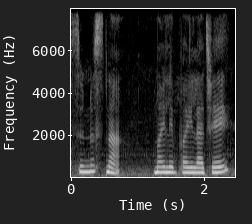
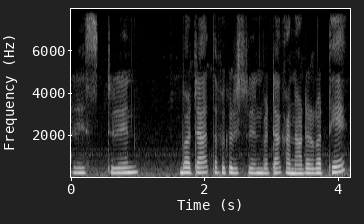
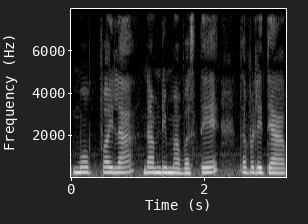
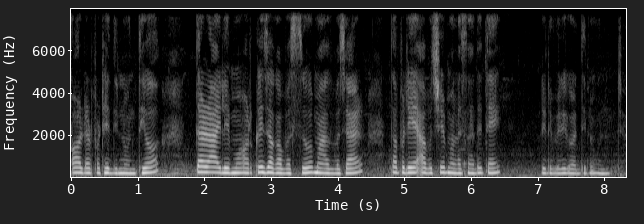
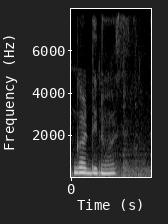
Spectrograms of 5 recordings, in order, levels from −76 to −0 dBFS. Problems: constant background noise, continuous background conversations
